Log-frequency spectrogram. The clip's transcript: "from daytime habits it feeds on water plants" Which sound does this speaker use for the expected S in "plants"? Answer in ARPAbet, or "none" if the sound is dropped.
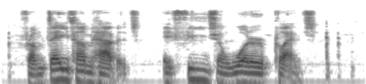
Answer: none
